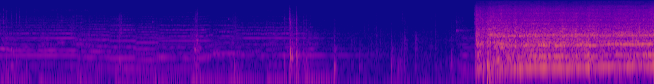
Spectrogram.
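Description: A Blender Buddy kitchen blender making drinks and snacks kicks on after a few seconds of quieter clatter and tones, then runs as a loud, steady whir until the end.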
